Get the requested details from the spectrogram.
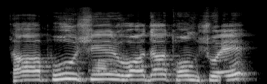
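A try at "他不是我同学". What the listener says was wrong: Okay, दा यूज नहीं हुआ। थापू शिर वाथोंग शुए, वो मेरी वाथोंग शुए।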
